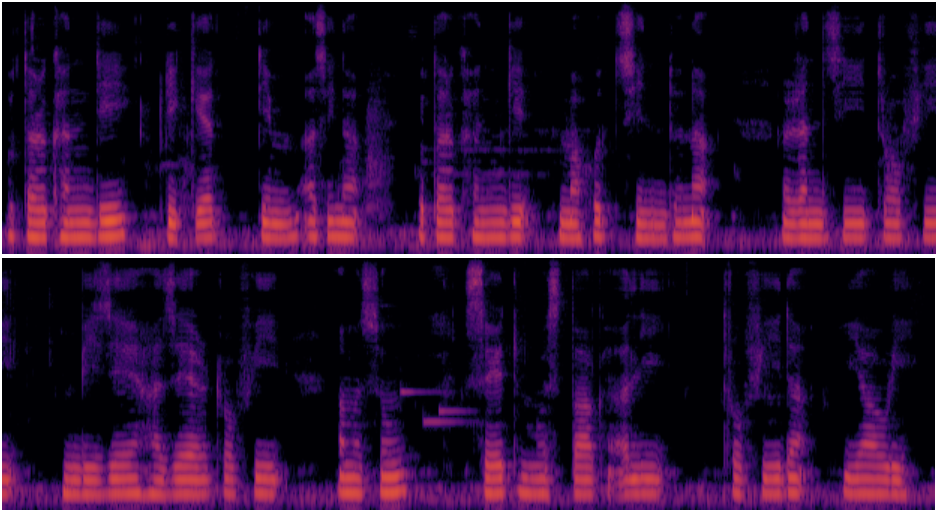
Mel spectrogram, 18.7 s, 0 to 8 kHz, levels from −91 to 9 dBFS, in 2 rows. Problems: background sounds at intervals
